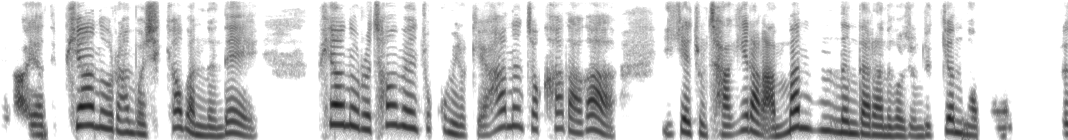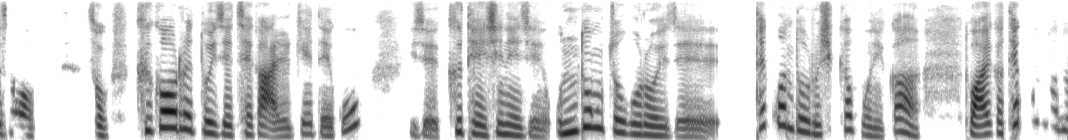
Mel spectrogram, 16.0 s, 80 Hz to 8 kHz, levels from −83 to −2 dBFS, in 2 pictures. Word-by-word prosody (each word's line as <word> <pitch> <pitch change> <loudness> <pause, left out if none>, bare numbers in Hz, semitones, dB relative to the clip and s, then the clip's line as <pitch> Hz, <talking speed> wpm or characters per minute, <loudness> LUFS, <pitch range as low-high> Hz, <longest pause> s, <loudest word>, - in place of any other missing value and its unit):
이제 180 - -26
아이한테 200 0 -3
피아노를 360 -8 +3
한번 235 -3 -1
시켜 345 - 0
봤는데 195 - -1 0.5
피아노를 390 -7 +4
처음에는 375 -4 +1
쪼끔 290 -5 -7
이렇게 195 -3 -5
하는 365 +4 -2
척하다가 305 -3 0 0.4
이게 235 +3 0
좀 220 -2 -6
자기랑 220 +7 +1
안 180 +5 +3
맞는다라는 250 - +2
걸 180 - -2
좀 175 -1 -8
느꼈나 235 +7 -1
봐요. 340 - -7 0.4
그래서 215 0 -6 0.6
그래서 - - -4 0.2
그거를 320 +2 +7
또 235 -3 +2
이제 205 -2 -2
제가 195 0 0
알게 170 +7 -3
되고 330 - -4 0.3
이제 - - -8
그 255 - -1
대신에 210 -1 -1
이제 170 -3 -7
운동 265 +10 +3
쪽으로 215 -7 0
이제 180 - -7 0.3
태권도를 330 - 0
시켜 300 +8 -3
보니까 195 - -3 0.3
또 200 - +5
아이가 215 +4 +4
태권도는 415 - -6
245 Hz, 395 characters per minute, -23 LUFS, 200-330 Hz, 0.6 s, 그거를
